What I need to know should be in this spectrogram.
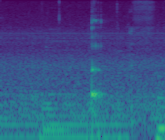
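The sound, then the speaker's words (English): A faint, low belch after eating penne alla vodka: a short, croaking rumble on its own. “I didn't mean to belch. I just had some penne alla vodka a few minutes ago.”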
